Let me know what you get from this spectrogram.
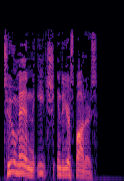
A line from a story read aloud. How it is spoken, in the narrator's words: shouted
